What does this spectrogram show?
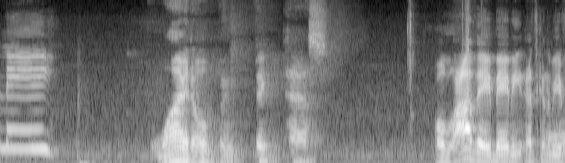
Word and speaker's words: Olave: Olivie? Did you just say Olivie? How do you say his name? Olave. Chris Olave. Olave.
